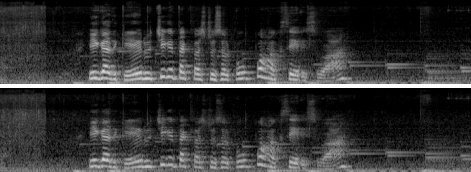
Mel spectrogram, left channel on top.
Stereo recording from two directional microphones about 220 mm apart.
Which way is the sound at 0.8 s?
55° left (ahead or behind).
